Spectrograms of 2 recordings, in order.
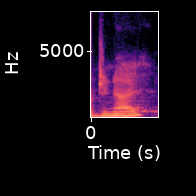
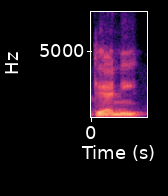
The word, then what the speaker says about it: deny: one spell it d-e-n-y how do you say that to deny deny not Danny deny yes okay next one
